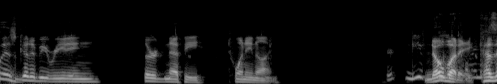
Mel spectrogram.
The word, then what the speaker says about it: Nephi: GNA be reading third nephie 29 nobody because it's not pronounced nephy how dare you okay well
